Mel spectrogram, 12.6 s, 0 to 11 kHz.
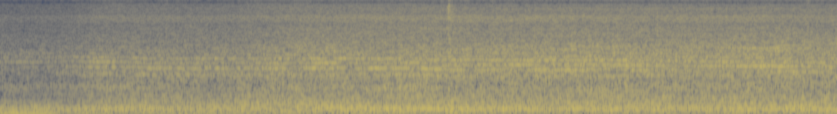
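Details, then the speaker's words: Totaled 2006 Ford F-350 V10, about 5,800 original miles, just after first start following rebuild: steady smooth hum, even low drone, slightly high idle, no ticking or knocking, oil pressure and coolant temperature fine; normal idle. "Dang. That's pretty awesome. Water's still fine. I just don't want that tight yet. It's quiet."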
